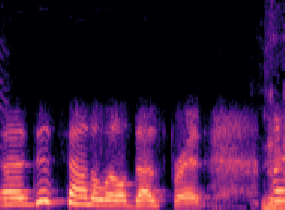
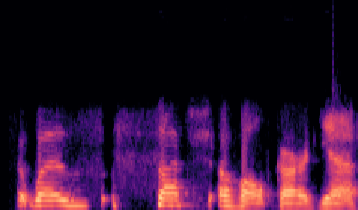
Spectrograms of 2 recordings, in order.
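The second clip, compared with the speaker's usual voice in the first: sultry, sensual delivery in a low tone; 4 semitones lower than usual. Answering the hosts about a vault guard: sensual tone. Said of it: "you said that in a very sensual way".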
